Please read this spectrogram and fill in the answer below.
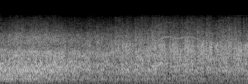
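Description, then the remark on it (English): Steady, dense applause from a TV show studio audience, a continuous wash of many hands clapping at an even, fairly loud level with no voices standing out. “Why did they clap for that?”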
